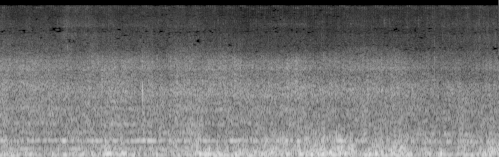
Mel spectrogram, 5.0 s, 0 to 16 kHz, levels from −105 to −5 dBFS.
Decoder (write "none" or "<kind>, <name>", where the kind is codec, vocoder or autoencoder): none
